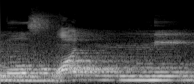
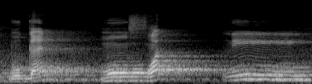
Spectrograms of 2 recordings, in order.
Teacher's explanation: menekan pada huruf lam yang bertasydid, maka tampak sifat huruf lam di situ tawassut. Jadi suara tidak boleh putus, bukan musallin, suara tidak boleh putus ya, tawassut sifatnya.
